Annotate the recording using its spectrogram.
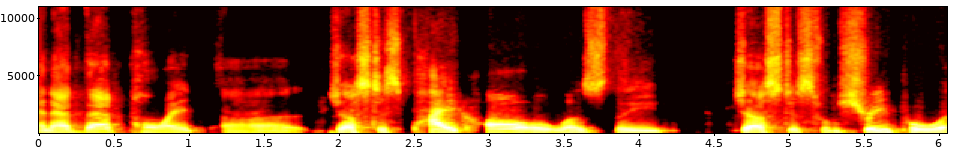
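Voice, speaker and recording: A woman speaks very slowly in a New Orleans accent, her pitch fairly low with ordinary variation. The background is quiet. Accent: Southern US (New Orleans). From US South, Louisiana. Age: 70s. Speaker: retired chief justice. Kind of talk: public talk to law students. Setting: lecture hall with audience. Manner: halting, with frequent fillers.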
